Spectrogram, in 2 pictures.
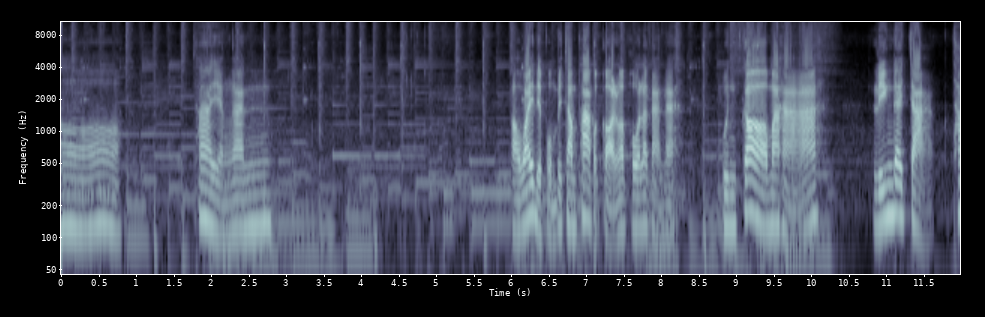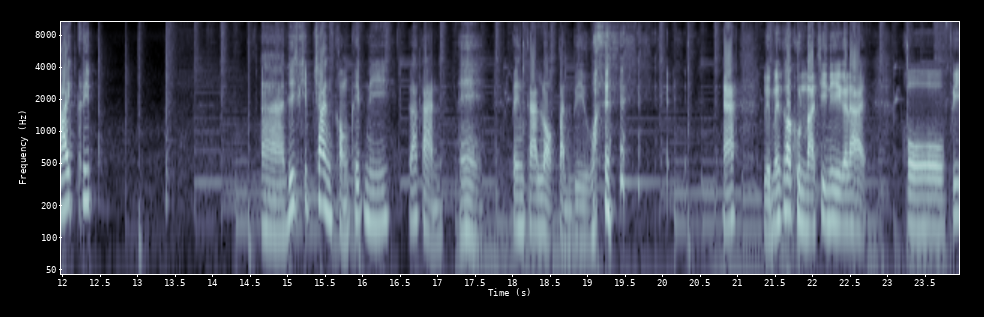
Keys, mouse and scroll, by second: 0.0 scroll down 1, 0.3-1.0 scroll up 1, 1.2 scroll down 1, 2.3 scroll up 2, 16.4 scroll down 2, 20.7 scroll up 2, 21.2-22.1 scroll up 4.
